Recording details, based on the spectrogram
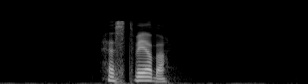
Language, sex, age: Swedish, female, 28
